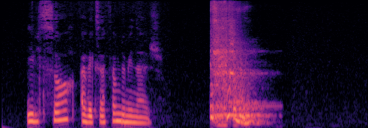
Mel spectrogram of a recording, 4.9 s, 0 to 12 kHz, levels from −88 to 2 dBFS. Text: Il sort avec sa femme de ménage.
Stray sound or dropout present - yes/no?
yes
